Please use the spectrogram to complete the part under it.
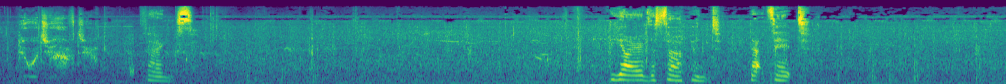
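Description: Footsteps tread on stone and earth.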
